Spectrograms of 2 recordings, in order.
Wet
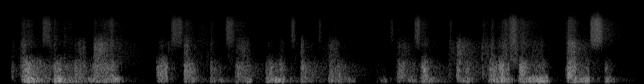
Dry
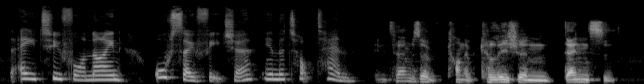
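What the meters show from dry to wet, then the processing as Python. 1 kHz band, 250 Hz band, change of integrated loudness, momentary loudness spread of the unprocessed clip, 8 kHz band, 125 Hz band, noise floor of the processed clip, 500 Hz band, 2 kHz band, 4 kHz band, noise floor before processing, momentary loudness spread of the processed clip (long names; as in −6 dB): −7.0 dB, −14.5 dB, −13.0 dB, 12 LU, −14.0 dB, −8.0 dB, −69 dBFS, −14.0 dB, −13.0 dB, −12.5 dB, −74 dBFS, 11 LU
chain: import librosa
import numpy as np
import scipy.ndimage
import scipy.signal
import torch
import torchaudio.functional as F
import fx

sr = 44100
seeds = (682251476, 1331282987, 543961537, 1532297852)

y = fx.comb_fb(x, sr, f0_hz=260.0, decay_s=0.92, harmonics='all', damping=0.0, mix_pct=80)
y = fx.noise_vocoder(y, sr, seeds[0], bands=4)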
